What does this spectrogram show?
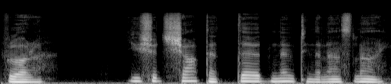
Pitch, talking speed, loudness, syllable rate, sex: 125 Hz, 170 wpm, -16 LUFS, 3.7 syllables/s, male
